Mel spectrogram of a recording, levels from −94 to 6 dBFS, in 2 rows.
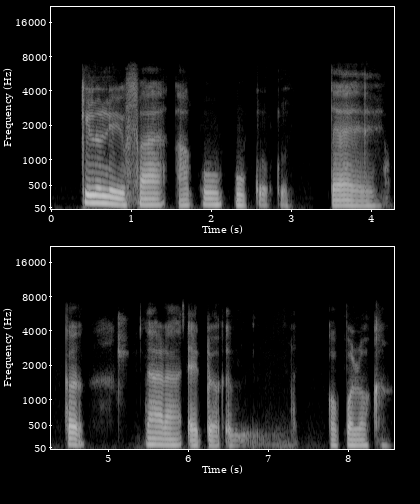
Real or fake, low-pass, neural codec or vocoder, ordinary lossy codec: fake; none; codec, 16 kHz, 2 kbps, FunCodec, trained on Chinese and English, 25 frames a second; none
